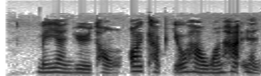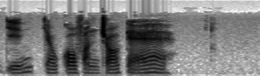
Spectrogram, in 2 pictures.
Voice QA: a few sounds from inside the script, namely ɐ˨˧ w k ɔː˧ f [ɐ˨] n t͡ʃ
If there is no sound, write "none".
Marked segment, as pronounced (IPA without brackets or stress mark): ɐ˨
